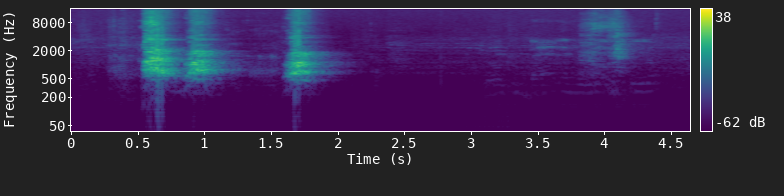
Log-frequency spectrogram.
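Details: Watching a baseball game on TV, a Pembroke Welsh Corgi barks at the pitchers for not throwing him the ball: three quick, punchy barks in a row, followed by faint background sounds.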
